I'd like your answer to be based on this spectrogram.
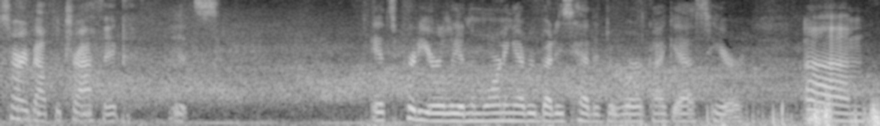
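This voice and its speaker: At a moderate pace with long, frequent pauses, a woman is heard in a dry sound with no echo over loud background noise. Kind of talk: casual garden tour narration. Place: garden. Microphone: phone near.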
